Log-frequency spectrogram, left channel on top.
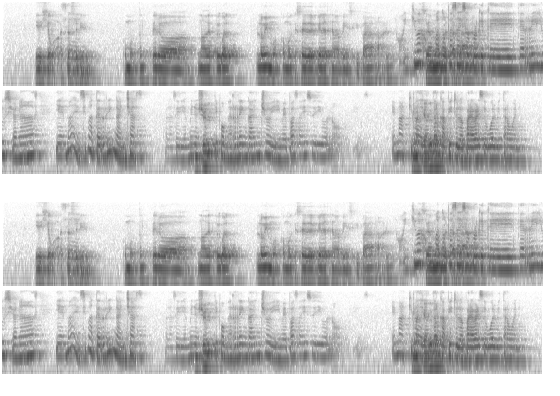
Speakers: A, on the left; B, on the right.
A: Y dije, wow,
B: Sí.
A: esta serie, un montón. Pero no, después igual lo mismo, como que se desvía del tema principal,
B: Ay, qué bajón
A: se da una
B: cuando
A: vuelta
B: pasa
A: rara.
B: eso, porque te, te reilusionás y además encima te reenganchás con la serie. Al menos
A: Yo,
B: yo tipo me reengancho y me pasa eso y digo, no, Dios. Es más, quiero
A: imagínate,
B: adelantar
A: pa-
B: capítulos para ver si vuelve a estar buena.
